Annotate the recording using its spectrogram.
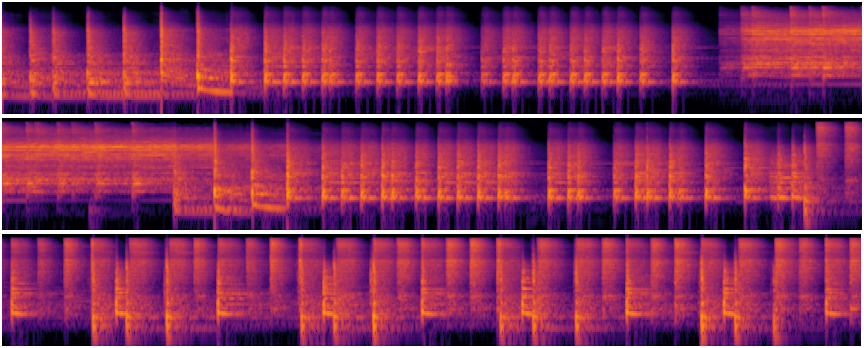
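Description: Acoustic drum kit played with sticks: snare, toms, bass drum and cymbals in a steady run of beats. About a third of the way in there are a few seconds of continuous sound with no separate strokes. The last third is faster, with frequent bass drum hits.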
